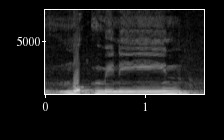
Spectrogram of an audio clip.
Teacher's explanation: یہاں پر جو حمزہ ہے واو کی شکل میں اور اس کے اوپر جزم ہے، اور کبھی بھی یاد رکھنا ہے کہ جزم والے حمزہ کو پہلے والے حرف سے ملا کر جھٹکا دے کر پڑھیں گے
